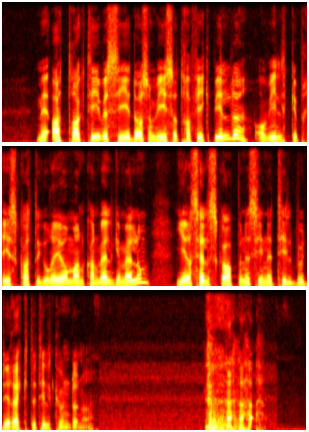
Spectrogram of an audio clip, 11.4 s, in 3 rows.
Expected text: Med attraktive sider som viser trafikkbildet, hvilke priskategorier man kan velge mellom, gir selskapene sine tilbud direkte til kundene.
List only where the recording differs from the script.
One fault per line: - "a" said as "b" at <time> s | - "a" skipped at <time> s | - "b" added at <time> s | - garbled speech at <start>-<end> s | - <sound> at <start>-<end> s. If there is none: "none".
- "og" added at 3.1 s
- laugh at 10.1-10.9 s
